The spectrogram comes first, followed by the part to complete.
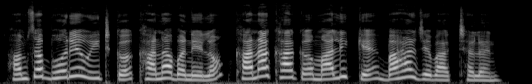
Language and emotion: Maithili, neutral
